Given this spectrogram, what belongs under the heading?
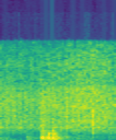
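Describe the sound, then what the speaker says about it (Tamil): Chopped onions sauté in oil in a kadai, a soft close sizzle with a brief louder stir-like burst near the middle. "கொஞ்சம் கலர் மாறுற வரைக்கும் நம்ம வதக்கி விட்டுடலாம்"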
